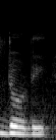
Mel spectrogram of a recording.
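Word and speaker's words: Daudet: author अल्फास डोरी okay T T word इ silent here तो यहां पर जो टी वर्ड है वह साइलेंट है the pronunciation you will use अल्फास डोड 1840 उनमें उनका जो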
